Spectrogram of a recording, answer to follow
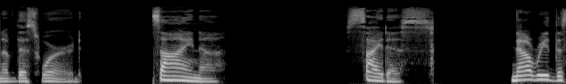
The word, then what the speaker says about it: sinusitis: Sinusitis. Emphasize sigh and keep tis soft.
